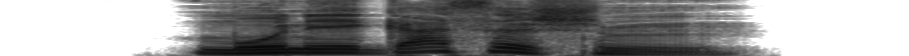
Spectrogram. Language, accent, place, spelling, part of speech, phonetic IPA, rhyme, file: German, Germany, Berlin, monegassischem, adjective, [moneˈɡasɪʃm̩], -asɪʃm̩, De-monegassischem.ogg
- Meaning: strong dative masculine/neuter singular of monegassisch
